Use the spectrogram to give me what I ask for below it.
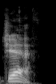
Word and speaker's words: Gef: called guess it's cooked Jeff I don't know why I don't know why he called himself Jeff and sped over the G again it's a it's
